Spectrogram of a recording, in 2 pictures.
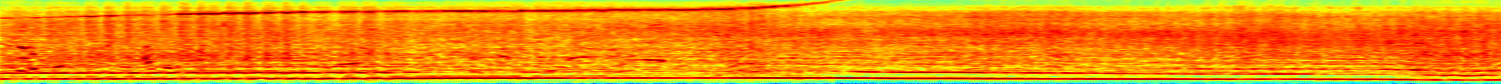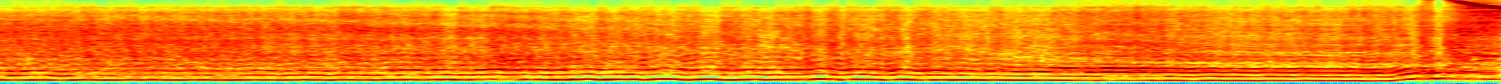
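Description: Dodge Ram's Cummins turbo-diesel inline-six at full throttle pulling a sled, with a turbocharger whistle that climbs steeply about six seconds in and then holds high. The engine note sags in steps as the load builds. Near the end the whistle falls away sharply.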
